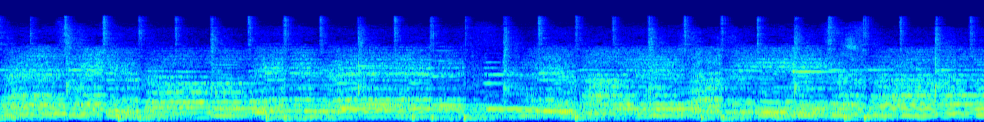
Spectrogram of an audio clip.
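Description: A choir singing gospel-style music over instrumental accompaniment, with a steady percussion beat ticking about two or three times a second.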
